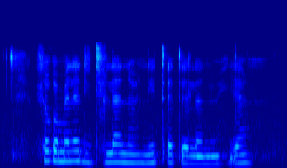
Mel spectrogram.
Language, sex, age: Northern Sotho, female, 22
